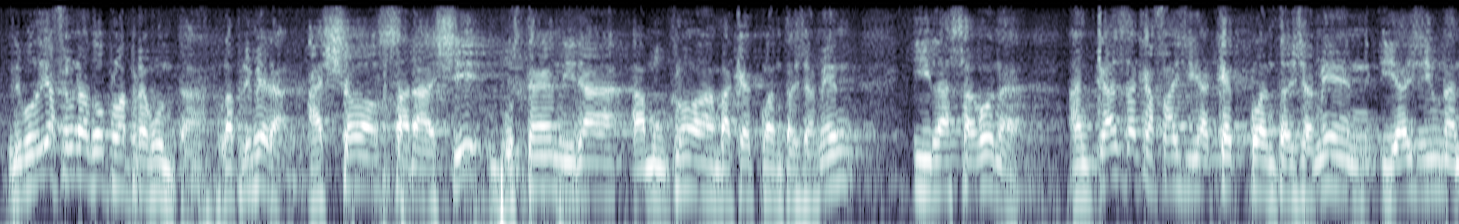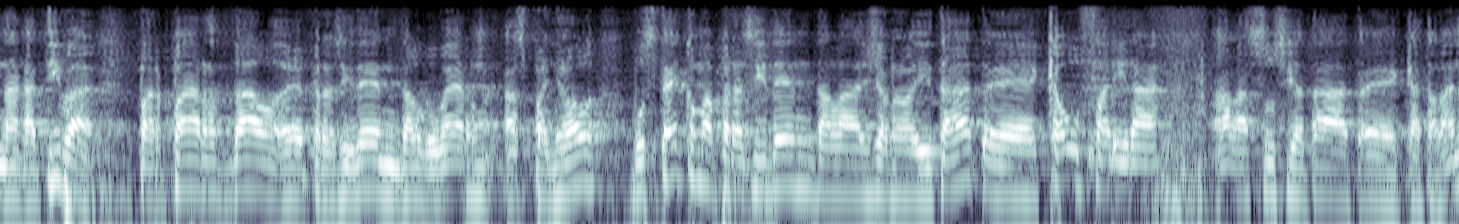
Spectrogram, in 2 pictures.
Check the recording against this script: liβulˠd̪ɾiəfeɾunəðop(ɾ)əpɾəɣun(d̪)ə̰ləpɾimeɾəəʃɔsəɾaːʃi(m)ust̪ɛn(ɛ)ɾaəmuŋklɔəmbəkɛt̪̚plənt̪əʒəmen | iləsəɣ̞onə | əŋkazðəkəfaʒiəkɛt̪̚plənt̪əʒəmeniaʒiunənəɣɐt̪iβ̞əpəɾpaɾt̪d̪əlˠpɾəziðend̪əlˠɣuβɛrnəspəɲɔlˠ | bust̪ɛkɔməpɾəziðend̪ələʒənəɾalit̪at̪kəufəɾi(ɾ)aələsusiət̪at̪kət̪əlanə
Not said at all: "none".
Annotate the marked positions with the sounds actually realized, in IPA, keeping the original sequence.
l, t̪, b, i, ɾ

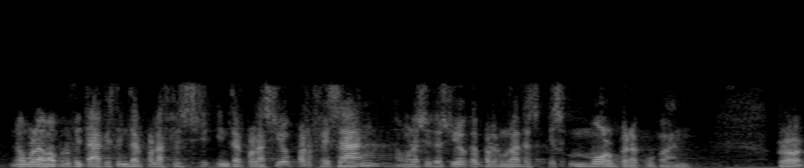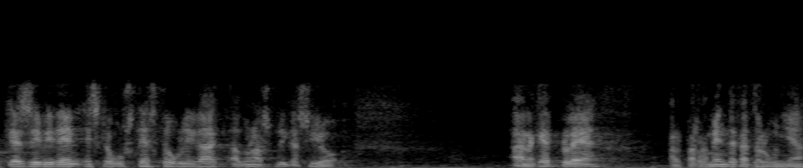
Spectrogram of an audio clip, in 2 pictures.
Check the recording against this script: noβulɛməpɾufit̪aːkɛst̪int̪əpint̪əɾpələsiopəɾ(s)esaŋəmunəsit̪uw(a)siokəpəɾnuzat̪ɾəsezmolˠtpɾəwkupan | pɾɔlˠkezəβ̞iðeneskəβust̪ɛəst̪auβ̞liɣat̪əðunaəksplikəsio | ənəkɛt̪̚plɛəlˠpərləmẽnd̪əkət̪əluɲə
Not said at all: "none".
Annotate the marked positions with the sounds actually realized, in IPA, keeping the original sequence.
f, ə

